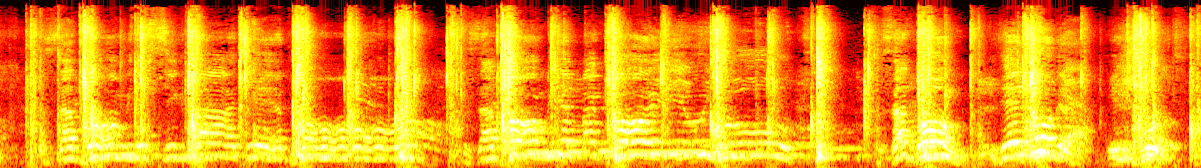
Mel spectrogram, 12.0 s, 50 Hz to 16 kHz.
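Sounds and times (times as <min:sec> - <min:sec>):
rhythmic hand clapping: 0:00.0 - 0:12.0.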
